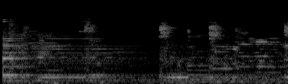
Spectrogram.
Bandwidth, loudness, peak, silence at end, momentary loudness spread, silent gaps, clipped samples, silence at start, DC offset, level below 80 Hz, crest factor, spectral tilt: 14 kHz; -40 LUFS; -22 dBFS; 0 s; 11 LU; none; under 0.1%; 0 s; under 0.1%; -62 dBFS; 20 dB; -2.5 dB/octave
